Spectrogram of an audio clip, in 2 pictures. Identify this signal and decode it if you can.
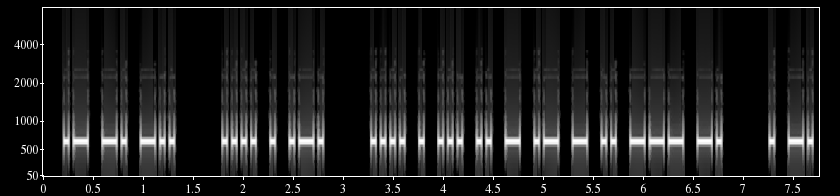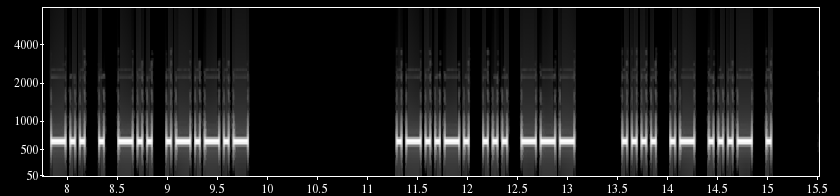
Morse code, heard as a keyed tone, about 25 wpm, 650 Hz. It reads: AND HER HESITATION ENDED. "SO HAVE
